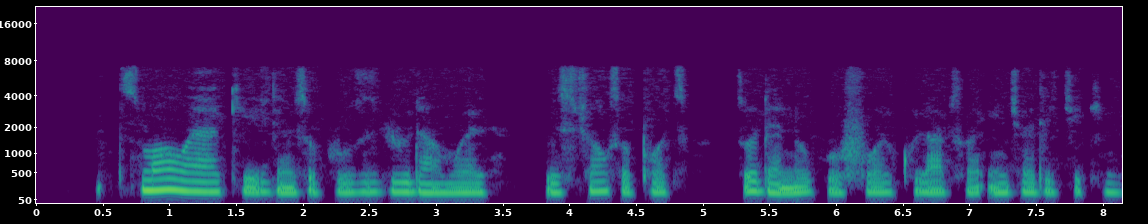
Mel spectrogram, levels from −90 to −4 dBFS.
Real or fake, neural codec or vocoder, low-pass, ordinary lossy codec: real; none; 7.2 kHz; none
